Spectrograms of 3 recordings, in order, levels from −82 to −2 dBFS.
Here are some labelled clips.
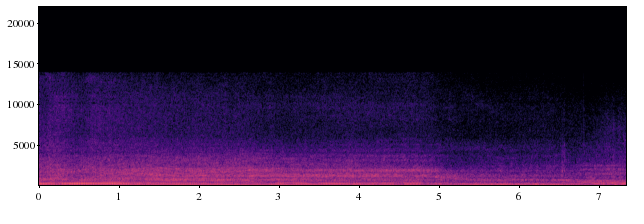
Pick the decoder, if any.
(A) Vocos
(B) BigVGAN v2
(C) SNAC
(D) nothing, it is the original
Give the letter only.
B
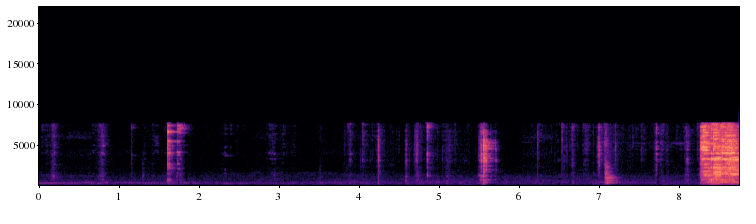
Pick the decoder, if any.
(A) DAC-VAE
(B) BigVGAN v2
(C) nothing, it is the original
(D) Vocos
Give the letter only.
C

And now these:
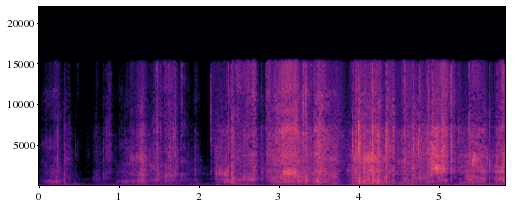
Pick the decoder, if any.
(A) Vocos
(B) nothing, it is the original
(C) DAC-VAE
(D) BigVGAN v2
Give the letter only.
B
